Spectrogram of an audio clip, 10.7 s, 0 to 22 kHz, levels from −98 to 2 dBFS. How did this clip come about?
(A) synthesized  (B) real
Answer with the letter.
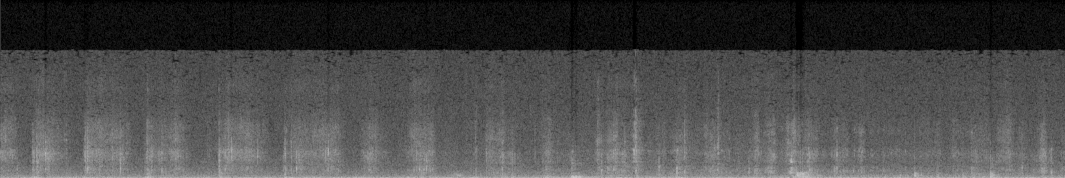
B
